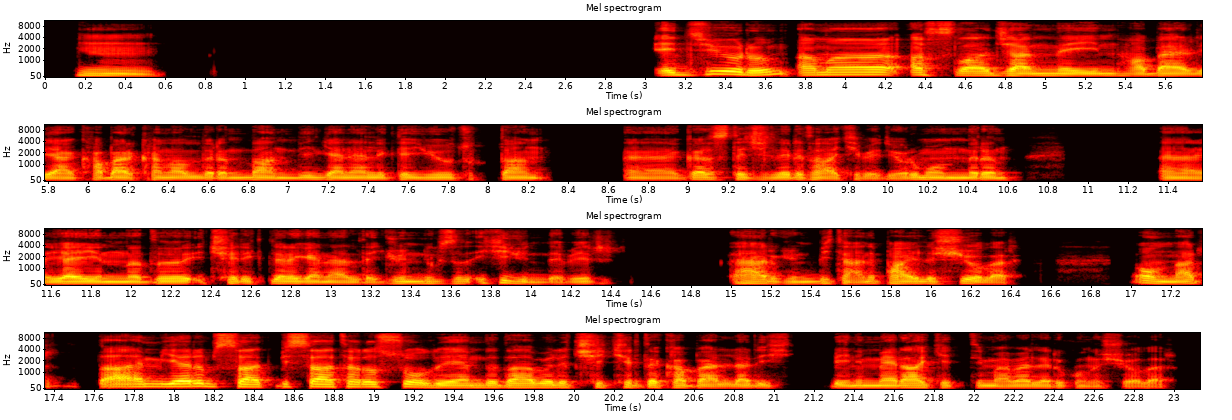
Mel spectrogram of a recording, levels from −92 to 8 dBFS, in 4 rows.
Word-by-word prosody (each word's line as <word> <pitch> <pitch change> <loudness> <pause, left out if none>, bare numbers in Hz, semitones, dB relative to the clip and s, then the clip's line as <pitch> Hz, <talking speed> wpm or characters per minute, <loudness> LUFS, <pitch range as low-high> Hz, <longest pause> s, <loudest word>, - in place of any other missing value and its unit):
Hımm. 100 -7 -4 2.5
Ediyorum 140 +4 +4
ama 145 +3 +4
asla 120 -5 +2
canlı 105 -1 +2
yayın 100 +1 0
haber, 95 0 0
yani, 95 -1 -1
haber 100 -1 -1
kanallarından 95 0 -2
değil, 105 +1 -4
genellikle 100 -1 -2
YouTube'dan, 100 0 -5 0.4
ııı, 90 -2 -6
gazetecileri 100 -1 -2
takip 90 -2 -5
ediyorum. 90 +5 -4
Onların, 95 0 0 0.8
ııı, 90 -1 -3
yayınladığı 100 0 +2
içerikleri 105 -1 -2
genelde 90 -3 -2
günlük 105 +2 -4
zaten 105 -1 -7
2 135 - -3
günde 95 -4 -7
1 100 +2 -8 0.5
her 115 -3 0
gün 95 +1 -4
1 110 - -6
tane 110 - -4
paylaşıyorlar. 100 -2 -1 0.6
Onlar 100 - 0 0.2
daha - - +4
hem 155 +1 +2
yarım 160 +1 +9
saat 150 0 +3
1 145 - -4
saat 145 0 +5
arası 140 0 +3
oluyor 105 -3 +4
hem 115 - -3
de 110 - +1
daha 110 -1 +3
böyle 110 0 +2
çekirdek - - -2
haberler, 90 +2 -1
ih 100 - -6 0.2
benim 100 +1 -1
merak 105 0 +1
ettiğim 100 0 -5
haberleri 95 +1 -3
konuşuyorlar. 90 -3 -9
100 Hz, 135 wpm, -23 LUFS, 95-110 Hz, 2.5 s, yarım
